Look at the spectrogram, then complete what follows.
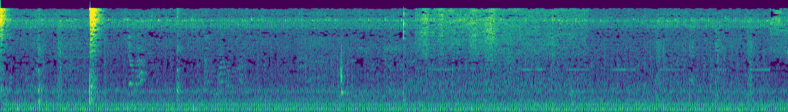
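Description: Dump truck's diesel engine idling steadily, with a sharp click about a second in.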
